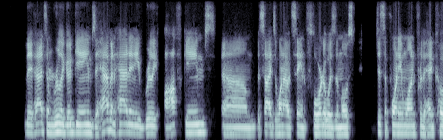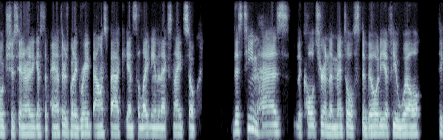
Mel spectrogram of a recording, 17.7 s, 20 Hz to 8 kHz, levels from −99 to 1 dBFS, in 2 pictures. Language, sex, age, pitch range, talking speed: English, male, 20-39, 105-120 Hz, 210 wpm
